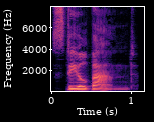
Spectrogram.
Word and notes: steel band: British English

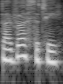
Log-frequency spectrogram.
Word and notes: diversity: British English

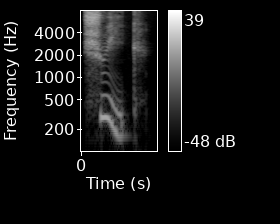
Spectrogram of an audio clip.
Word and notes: shriek: British English

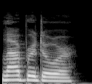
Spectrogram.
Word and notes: labrador: American English

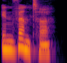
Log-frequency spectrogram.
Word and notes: inventor: British English

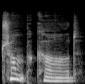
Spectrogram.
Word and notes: trump card: British English

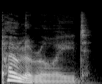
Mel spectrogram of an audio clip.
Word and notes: polaroid: British English

